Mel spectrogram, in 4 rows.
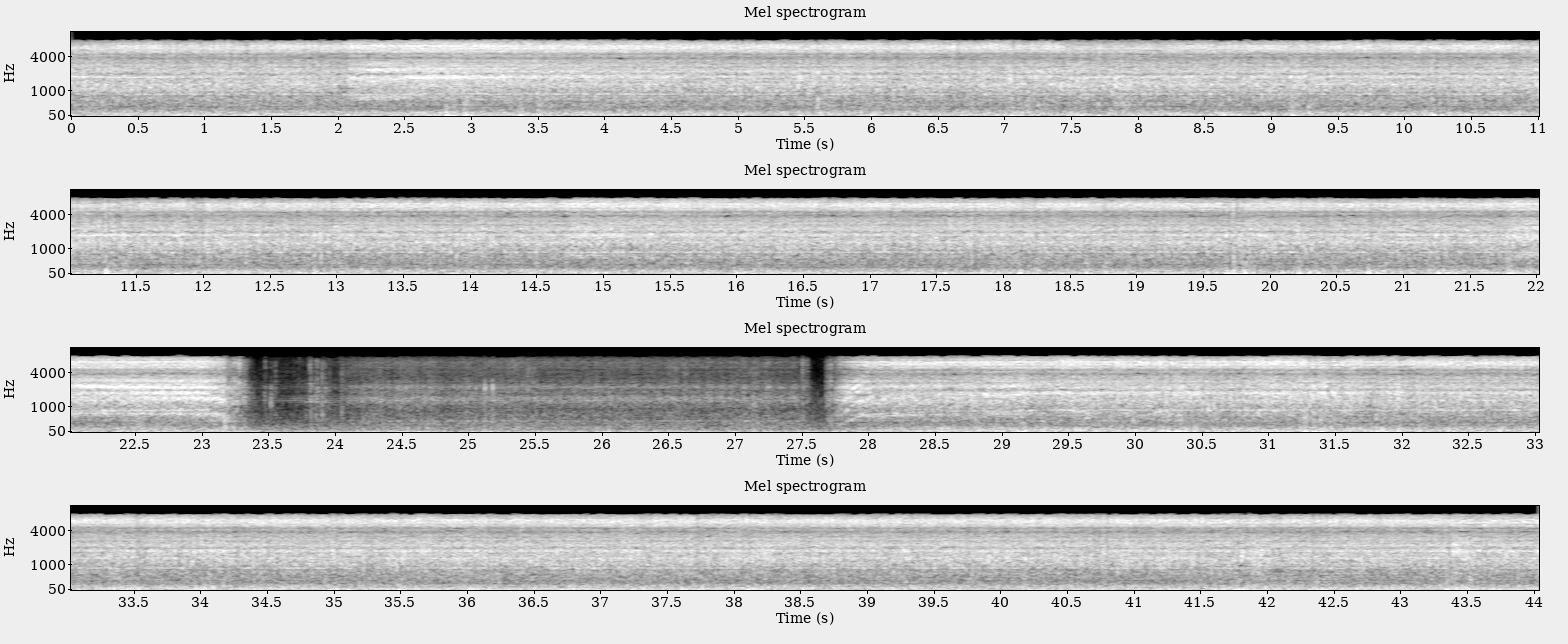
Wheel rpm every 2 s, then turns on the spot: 230, 230, 230, 230, 230, 230, 230, 230, 230, 230, 230, 180, 20, 20, 170, 230, 230, 230, 230, 230, 230, 230.
24-28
